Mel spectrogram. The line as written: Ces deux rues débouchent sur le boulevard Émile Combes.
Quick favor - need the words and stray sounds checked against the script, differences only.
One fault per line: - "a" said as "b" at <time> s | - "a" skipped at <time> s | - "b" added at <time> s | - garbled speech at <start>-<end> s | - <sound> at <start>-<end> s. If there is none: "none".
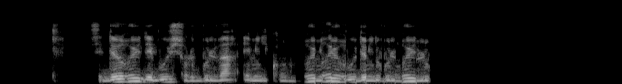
- garbled speech at 3.0-4.3 s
